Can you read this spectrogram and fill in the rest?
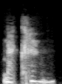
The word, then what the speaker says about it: Macron: Okay, here, an upcoming visit by Macron, that's how you have to say his name, Macron, to Baghdad.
